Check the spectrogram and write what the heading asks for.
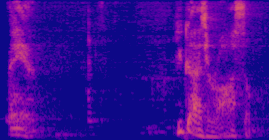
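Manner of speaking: low, near-whispered praise; hushed awe. Real, not acted. Preacher praises the congregation, hushed awe. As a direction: let it out low and breathily.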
